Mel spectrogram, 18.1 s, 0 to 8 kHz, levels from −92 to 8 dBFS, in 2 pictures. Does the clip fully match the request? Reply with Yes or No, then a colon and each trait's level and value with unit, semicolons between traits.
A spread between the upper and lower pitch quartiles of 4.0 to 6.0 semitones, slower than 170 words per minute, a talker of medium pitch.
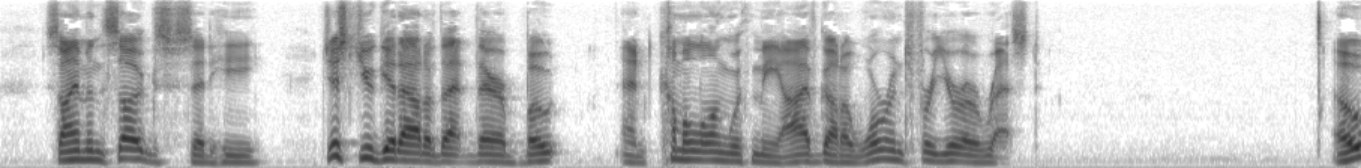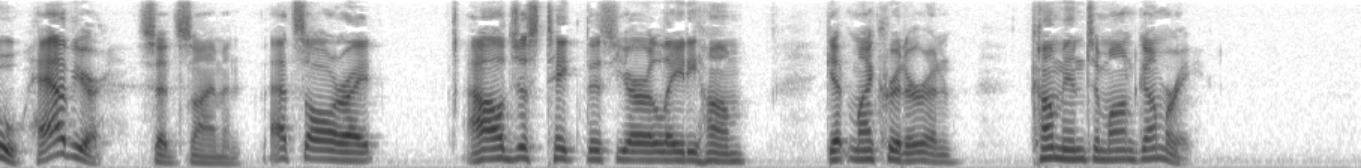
Yes: average, 5.2 semitones; average, 155 wpm; medium, 145 Hz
